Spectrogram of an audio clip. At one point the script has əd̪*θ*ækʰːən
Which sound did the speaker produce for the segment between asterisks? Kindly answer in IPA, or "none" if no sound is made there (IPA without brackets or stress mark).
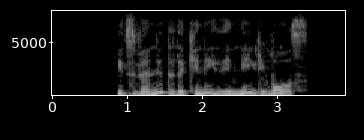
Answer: ð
